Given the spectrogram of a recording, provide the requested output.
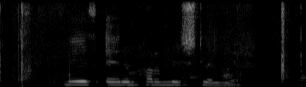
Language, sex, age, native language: Icelandic, female, 9, Icelandic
